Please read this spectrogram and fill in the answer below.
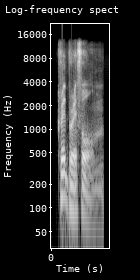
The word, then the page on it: cribriform: British English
